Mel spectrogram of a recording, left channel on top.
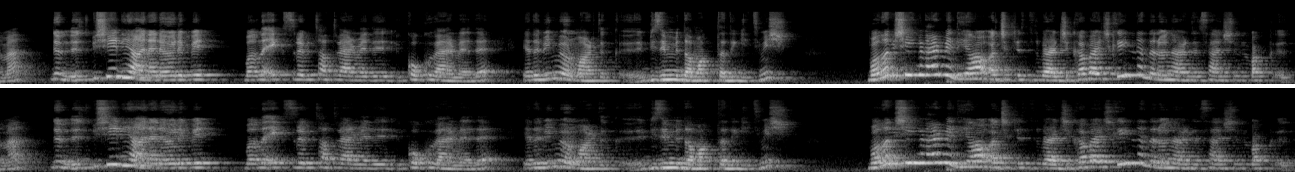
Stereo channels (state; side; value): normal; both; correlation 0.50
